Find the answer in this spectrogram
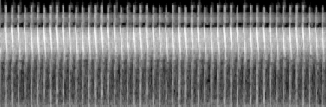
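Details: Lure call of a female Bar-winged prinia seeking a male: a steady, continuous high trill of rapid, very regular ticking pulses, nearly four per second-group, filling the whole stretch without a break.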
